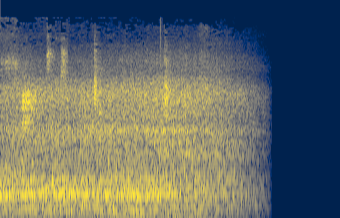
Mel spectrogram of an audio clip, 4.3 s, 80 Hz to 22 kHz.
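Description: Class 47 diesel locomotive running through a station, a steady loud engine and rail noise with a few light clicks from the wheels, which cuts off sharply about three and a half seconds in.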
